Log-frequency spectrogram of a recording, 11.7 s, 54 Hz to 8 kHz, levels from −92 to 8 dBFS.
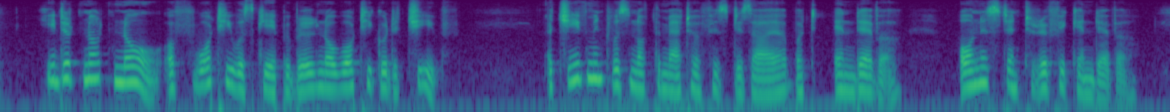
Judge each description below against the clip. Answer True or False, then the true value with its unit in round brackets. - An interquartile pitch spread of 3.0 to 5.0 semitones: False (5.5 semitones)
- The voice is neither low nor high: True (160 Hz)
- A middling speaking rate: True (145 wpm)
